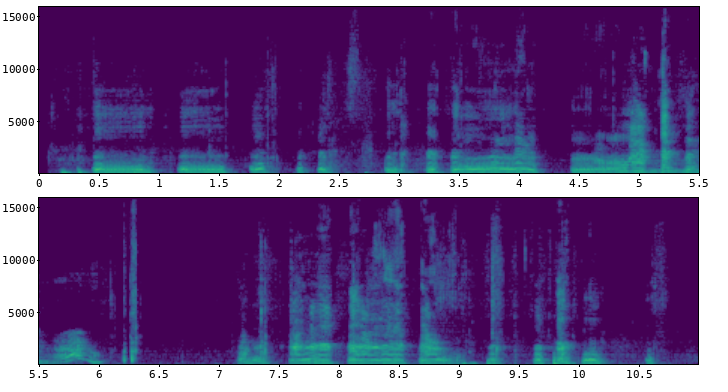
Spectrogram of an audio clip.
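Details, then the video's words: Welsh Terrier puppy hiding under a wardrobe indoors, giving wild-sounding growls: bursts of harmonic, whiny rumbling in quick, uneven runs, with short pauses between clusters. "Wild Welsh Terrier Puppy under the wardrobe"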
